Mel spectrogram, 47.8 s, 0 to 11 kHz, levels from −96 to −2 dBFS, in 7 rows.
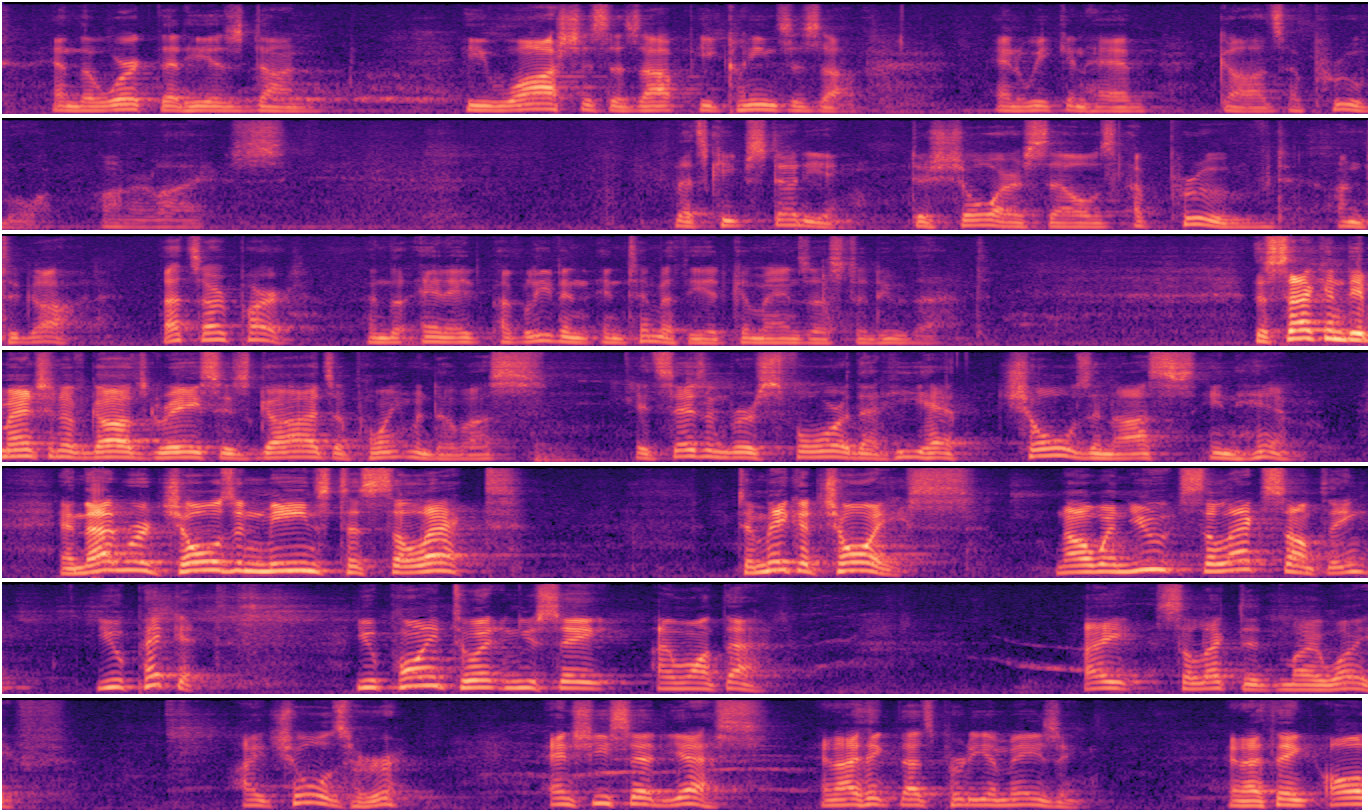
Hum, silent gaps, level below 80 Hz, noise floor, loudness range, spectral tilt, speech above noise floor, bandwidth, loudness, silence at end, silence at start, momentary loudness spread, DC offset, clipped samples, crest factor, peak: none; none; -62 dBFS; -57 dBFS; 14 LU; -3.5 dB/octave; 35 dB; 10.5 kHz; -21 LUFS; 0 s; 0 s; 19 LU; under 0.1%; under 0.1%; 24 dB; 0 dBFS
